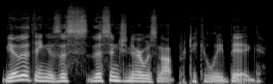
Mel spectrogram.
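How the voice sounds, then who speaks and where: A man's voice: on the high side, racing, gravelly, darkish tone, no room sound. A man, a podcast guest, explaining at length in casual conversation and telling stories with quoted voices.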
